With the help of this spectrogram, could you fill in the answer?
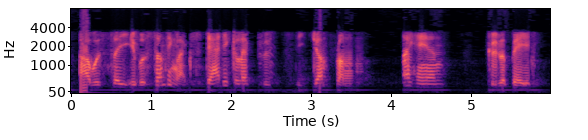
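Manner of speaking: ordinary delivery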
